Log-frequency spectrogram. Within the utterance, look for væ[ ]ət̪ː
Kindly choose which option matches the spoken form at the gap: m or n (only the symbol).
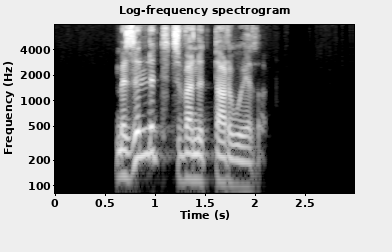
n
